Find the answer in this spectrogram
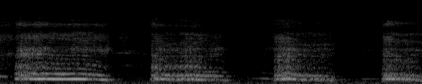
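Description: A poodle vocalises in four tonal, moaning bursts about a second long, almost like speech, with short pauses between. The dog is calling for its caregiver to come and help.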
